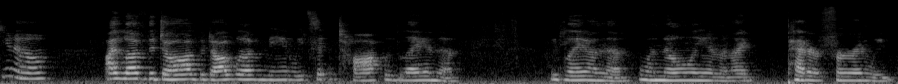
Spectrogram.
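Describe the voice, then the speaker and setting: A woman being interviewed in a casual family conversation, talking in an animated, playful way with frequent laughter. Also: medium pitch. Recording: roomy recording with faint noise.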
